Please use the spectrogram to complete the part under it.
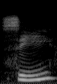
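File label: "see", British English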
